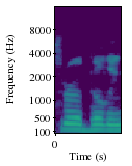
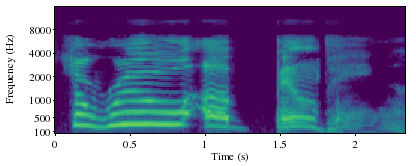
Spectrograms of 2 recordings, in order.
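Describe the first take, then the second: First: It is said flatly, without extra emphasis. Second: It is said with strong, dramatic emphasis. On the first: It sounds like an ordinary detail. The speaker calls it wrong. "It can't just be" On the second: It sounds like an outrageous, remarkable detail. The speaker calls it right. "we can't say it without adding that emphasis"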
